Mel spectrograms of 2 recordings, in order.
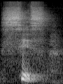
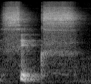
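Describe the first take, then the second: First: The word ends with a plain s sound. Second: The word ends with a ks sound. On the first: The speaker calls it right. "We say six because that X we pronounce it s" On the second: The speaker calls it wrong. "We don't say six like in English"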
